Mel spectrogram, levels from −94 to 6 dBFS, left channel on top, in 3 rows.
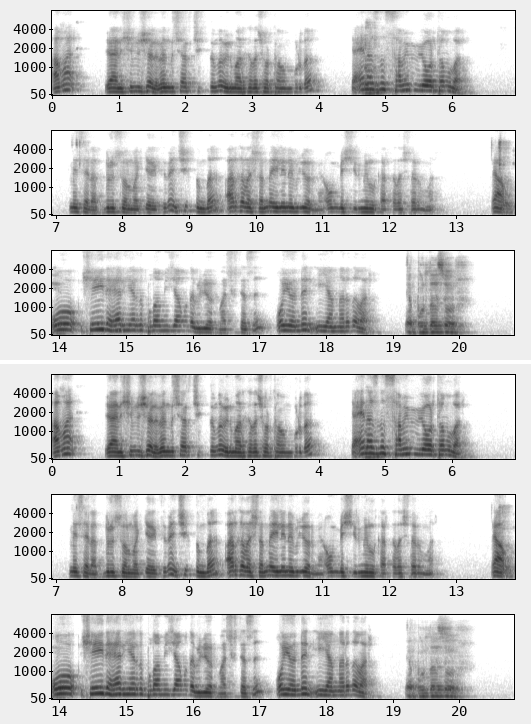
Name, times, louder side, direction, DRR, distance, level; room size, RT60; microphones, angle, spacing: voice 1, 0.0-0.3 0.8-3.9 4.5-6.2 7.2-12.7 13.5-18.6, right 2 dB, 75° right, 12 dB, 1.2 m, -22 dB
voice 2, 4.6-4.9 13.6-14.0 19.2-20.2, left 2 dB, 60° left, 8 dB, 3.6 m, -27 dB
23.5 x 11.5 x 3.0 m, 0.34 s
head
